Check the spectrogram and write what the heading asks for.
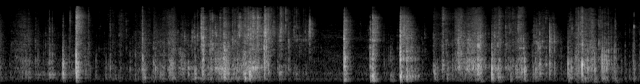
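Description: Hard plastic toy parts being handled and pulled apart: irregular sharp clicks and clacks, with a stretch of rustling and crinkling about two seconds in.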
